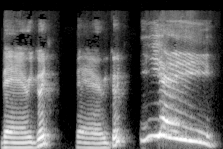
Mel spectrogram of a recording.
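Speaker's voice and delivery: chanted praise into a high whoop; group cheer. Shown as a demonstration. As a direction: chant evenly, then burst into yay. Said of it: "Once more".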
